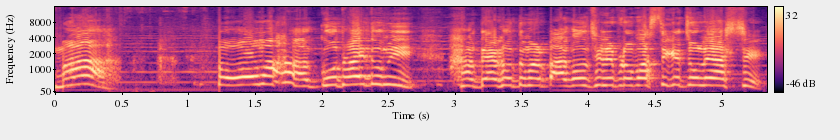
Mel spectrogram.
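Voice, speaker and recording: Young man playing a desperate son, pleading, wailing, very high-pitched, soft music underneath. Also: level tone, normal speed. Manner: pleading, wailing, repeating himself. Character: distraught young son, frantically searching for his dead mother. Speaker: actor in a short drama. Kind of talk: melodramatic drama acting.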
